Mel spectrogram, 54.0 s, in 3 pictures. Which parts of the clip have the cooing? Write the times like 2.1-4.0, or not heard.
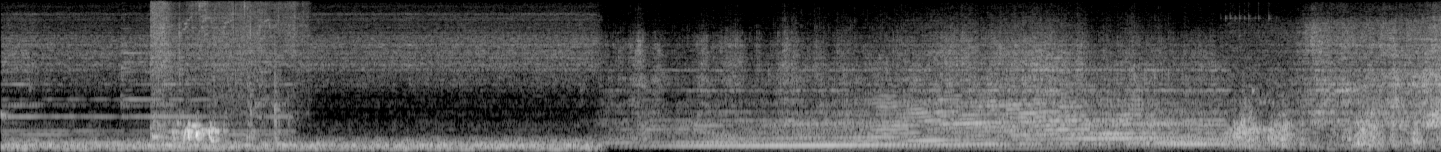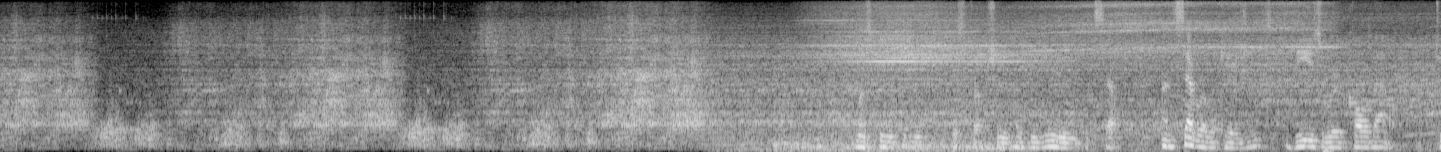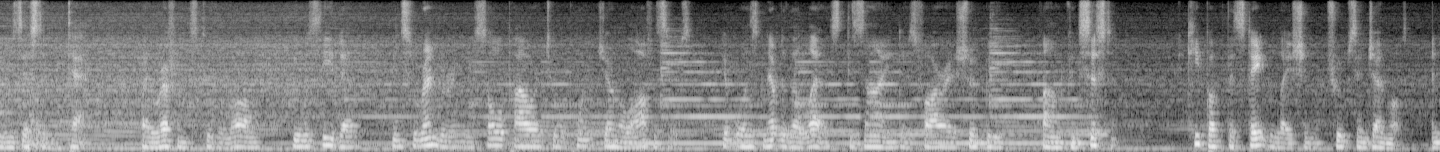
1.9-3.7.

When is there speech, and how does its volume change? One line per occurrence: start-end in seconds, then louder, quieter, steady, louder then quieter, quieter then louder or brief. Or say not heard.
28.6-54.0 steady.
